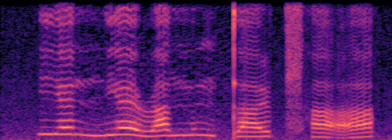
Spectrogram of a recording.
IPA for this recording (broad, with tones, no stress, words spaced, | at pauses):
jɛ˥˧nn̪jɛ˥˩ ɻä˥n̪ʊ˥˩ŋ t̪a˧˥ɪ̯ʈ͡ʂʰä̰˨˩˦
